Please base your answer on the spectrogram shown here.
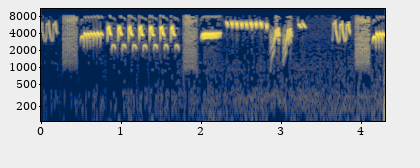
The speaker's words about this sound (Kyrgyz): булардын так үстүнөн газала чымчык торгой сайрап эмеспи?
